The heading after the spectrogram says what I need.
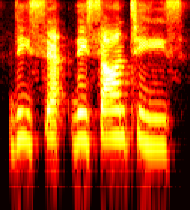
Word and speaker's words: DeSantis: communities and killing us his name is DeSantis not this anglicized pronounced pronunciation watch out for these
